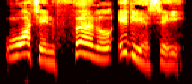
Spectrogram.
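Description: A man's voice: sits high, very animated, takes it slowly, no echo, pitched above the performer's own voice, full character voice. Man as a snarling, commanding dwarf warrior. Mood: furious. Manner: snarling, emphatic, scathing. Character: commanding, wrathful dangerous male dwarf warrior.

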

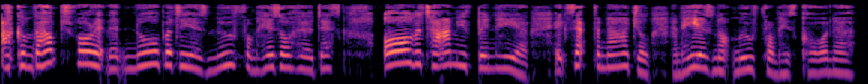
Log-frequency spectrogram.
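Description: A woman doing a gentle, steady schoolteacher. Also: sits high, moderate pace, breathy edge, dry recording, pitched above the performer's own voice. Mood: calm firm. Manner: calm, steady, kind. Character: gentle, calm young female schoolteacher.

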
